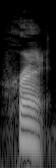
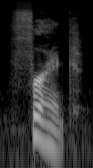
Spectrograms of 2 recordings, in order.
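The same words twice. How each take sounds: First: The first sound is not a clear F. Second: The first sound is a clear F. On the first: The speaker calls it wrong. "if I don't do that, it's kind of hard to say Frank" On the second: The speaker calls it right. "you'll put your teeth kind of at the edge of your lip like this"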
